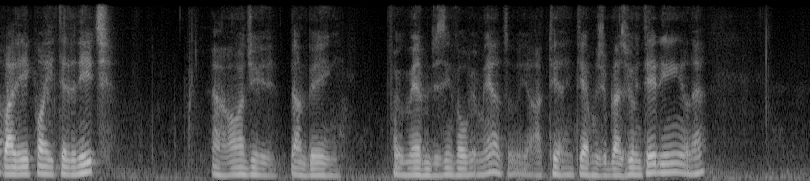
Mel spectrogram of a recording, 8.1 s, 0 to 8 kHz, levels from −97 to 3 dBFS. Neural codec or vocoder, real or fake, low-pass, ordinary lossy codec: codec, 16 kHz in and 24 kHz out, 0.8 kbps, FocalCodec, streaming, 65536 codes; fake; 7.2 kHz; none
